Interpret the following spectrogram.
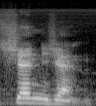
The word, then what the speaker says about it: Shenzhen: you a little shortcut it's shenzhen shenzhen i should have known that because i know how that that syllable works you know like you're talking to your best friend jen and well then you're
